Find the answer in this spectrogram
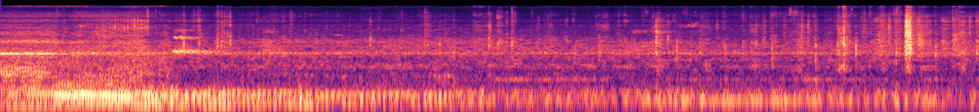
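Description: Street ambience led by a motor vehicle's engine running close by, loudest in the first two seconds and then settling to a steady low rumble, with scattered sharp clicks and scrapes later on.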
